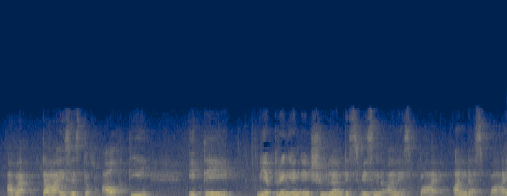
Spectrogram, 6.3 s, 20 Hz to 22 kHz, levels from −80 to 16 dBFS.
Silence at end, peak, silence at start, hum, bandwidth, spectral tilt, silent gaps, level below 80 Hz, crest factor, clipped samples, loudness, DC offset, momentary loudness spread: 0 s; -6 dBFS; 0 s; none; 10 kHz; -4 dB/octave; none; -60 dBFS; 18 dB; under 0.1%; -22 LUFS; under 0.1%; 8 LU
